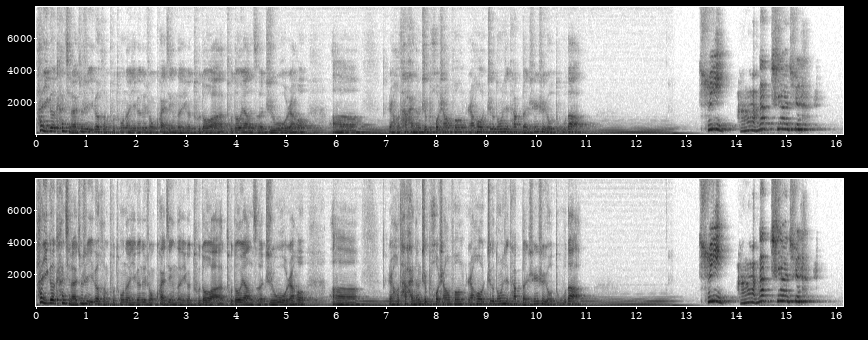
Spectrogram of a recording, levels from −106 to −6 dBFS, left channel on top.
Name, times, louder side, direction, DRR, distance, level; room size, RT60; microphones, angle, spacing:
voice 1, 0.0-5.4 5.9-6.4 7.1-10.9, right 3 dB, 90° right, 10 dB, 0.6 m, -25 dB
sound 1, 2.5-12.7, right 1 dB, 15° right, 1.1 m, -34 dB
voice 2, 13.3-13.8 14.0-15.6, right 3 dB, 30° right, 8 dB, 0.5 m, -26 dB
9.6 x 4.7 x 3.3 m, 0.90 s
head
